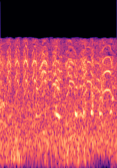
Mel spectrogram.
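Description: Gulls screaming for food: a rapid run of short, arching squealing calls, several a second, over a steady wash of surf and wind.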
